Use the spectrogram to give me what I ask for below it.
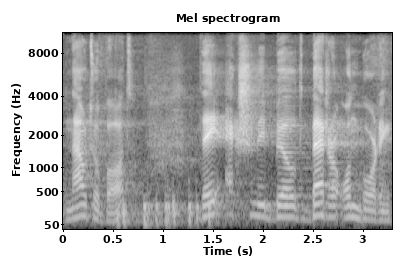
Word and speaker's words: Nautobot: developer, and there's another fork of Netbox called Nautobot.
